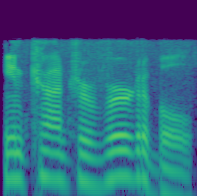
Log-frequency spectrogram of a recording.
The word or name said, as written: incontrovertible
